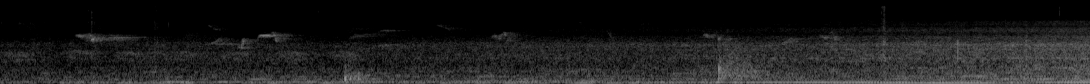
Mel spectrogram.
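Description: Birds chirping in short high calls, scattered through the first half. A low rumble of a passing motor vehicle builds up near the end.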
